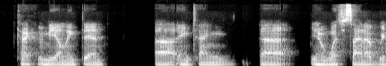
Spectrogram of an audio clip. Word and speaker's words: Eng Taing: So listeners, it's Eng Taing, and it's ENGTAIGN.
